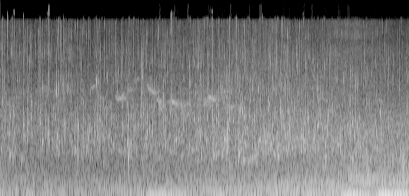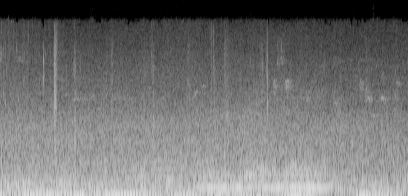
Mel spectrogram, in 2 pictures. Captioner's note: stream softly gurgling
